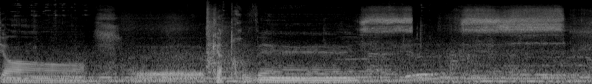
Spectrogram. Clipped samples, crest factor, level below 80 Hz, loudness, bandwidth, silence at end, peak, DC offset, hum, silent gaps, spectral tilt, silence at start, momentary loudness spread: under 0.1%; 18 dB; -48 dBFS; -26 LUFS; over 20 kHz; 0 s; -8 dBFS; under 0.1%; none; none; -4.5 dB/octave; 0 s; 5 LU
